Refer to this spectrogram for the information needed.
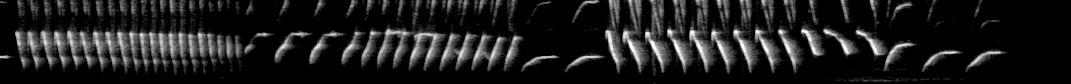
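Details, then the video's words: Canary singing a long rolling song used as a lure to get other canaries singing: a fast buzzy trill of high notes, then runs of sharply downslurred whistles repeated about three per second, a brief low rasp near the end. "Suara Pancingan Burung Kenari Agar Cepat Gacor dan Ngerol, Masteran Suara Kenari Ngeroll Panjang"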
